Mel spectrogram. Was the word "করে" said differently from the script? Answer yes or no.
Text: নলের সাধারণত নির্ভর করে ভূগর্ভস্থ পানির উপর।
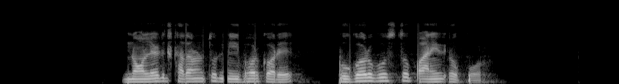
no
